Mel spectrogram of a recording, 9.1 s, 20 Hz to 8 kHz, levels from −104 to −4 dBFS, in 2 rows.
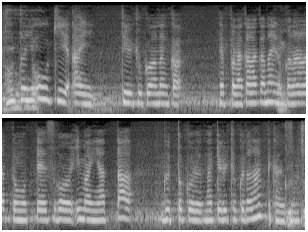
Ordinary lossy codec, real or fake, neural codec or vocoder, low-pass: none; fake; autoencoder, 48 kHz, 32 numbers a frame, DAC-VAE, trained on Japanese speech; 7.2 kHz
